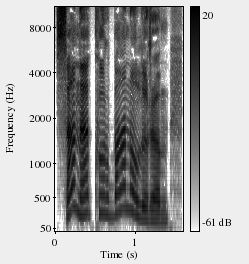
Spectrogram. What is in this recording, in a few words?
let me be sacrificed for you in turkish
